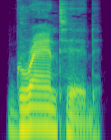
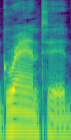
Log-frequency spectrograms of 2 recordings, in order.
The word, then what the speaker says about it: granted: James didn't pronounce the in granted or little. He used a glottal stop instead.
